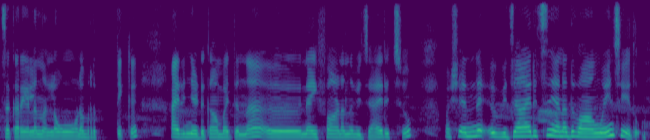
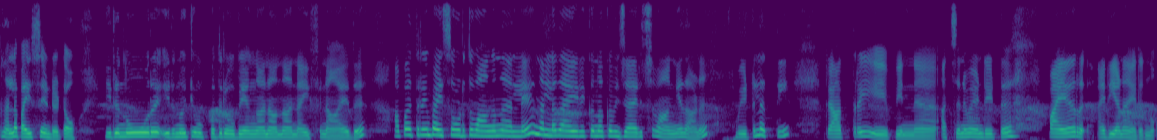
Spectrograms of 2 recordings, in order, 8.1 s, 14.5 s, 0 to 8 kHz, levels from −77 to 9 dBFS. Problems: background sounds at intervals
